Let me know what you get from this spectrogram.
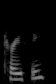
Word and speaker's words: Tracy: Last name is Tracy, T-R-A-C-Y. Address is 14840 Bernard Road, Maquoketa. That's M-A-Q-U-O-K-E-T-A, Iowa, 52060.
